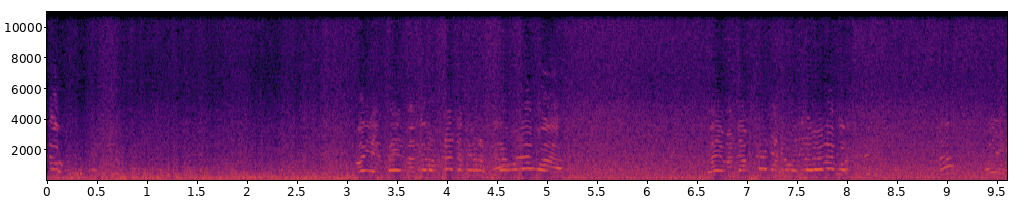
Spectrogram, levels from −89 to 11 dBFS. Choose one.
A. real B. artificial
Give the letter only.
B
